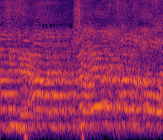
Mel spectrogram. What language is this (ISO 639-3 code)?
heb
